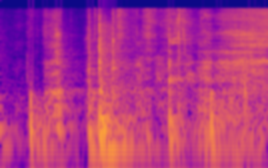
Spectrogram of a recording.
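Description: A hand tool working behind a painted wooden baseboard to loosen it from the wall, giving a handful of short knocks and scrapes, the heaviest a dull knock just under a second in.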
